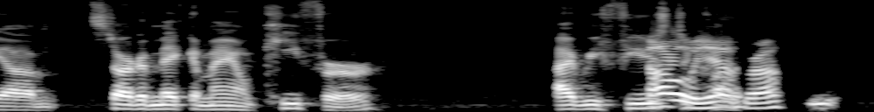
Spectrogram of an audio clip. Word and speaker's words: kefir: oh yeah bro i i refuse to call it kefir yeah because you're not a russian and you're not an indian who cares kiefer okay good it's no keeper is an acceptable pronunciation it really is it's a dialectical thing it's it's yeah you're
